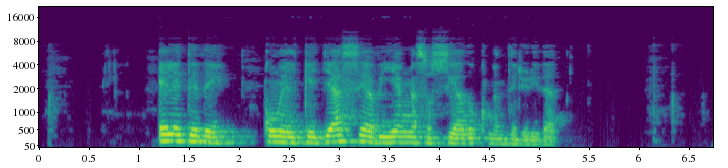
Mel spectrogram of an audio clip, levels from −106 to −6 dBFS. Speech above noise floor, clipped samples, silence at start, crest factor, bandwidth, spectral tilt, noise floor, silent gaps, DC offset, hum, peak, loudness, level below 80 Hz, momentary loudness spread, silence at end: 43 dB; under 0.1%; 1.2 s; 18 dB; 7.8 kHz; -7 dB/octave; -64 dBFS; none; under 0.1%; none; -6 dBFS; -23 LUFS; -60 dBFS; 12 LU; 1.55 s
